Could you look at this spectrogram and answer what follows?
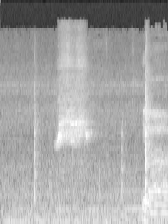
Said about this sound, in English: He whistles for the horses to trudge off. And set off onto the hills.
